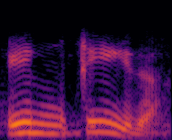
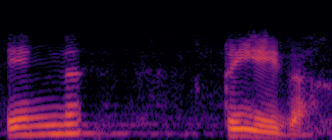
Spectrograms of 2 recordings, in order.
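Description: First: انقيد as higher-pitched "inqiida"; pure kasra. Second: انقيد split slowly as "in... qiida"; kasra, drawn out. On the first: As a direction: say انقيد with "i" first and a long "ee". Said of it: "الاصل اخلاص الكسر". (انقيد بإخلاص الكسر) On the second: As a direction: say انقيد very slowly, pausing after "in". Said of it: "اذا نكسر همزه الوصل". (انقيد ببطء وبكسر الهمزة) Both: Shown as a demonstration.

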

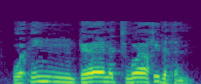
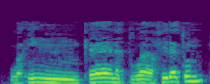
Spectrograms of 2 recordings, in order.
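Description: First: Said in the usual way. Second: واحدة ending in "-tun", slowly; slow reading, u-ending on واحدة; nominative ending. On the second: Shown as a demonstration. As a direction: say واحدة as "wahidatun". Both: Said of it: "بالرفع، فتصير".

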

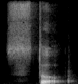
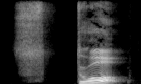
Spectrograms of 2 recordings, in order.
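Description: First: Whispered. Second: Sharp, loud cry of stop; loud exclamation. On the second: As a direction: snap out of it with a shout. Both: Acted. Stunned, repeating to himself.

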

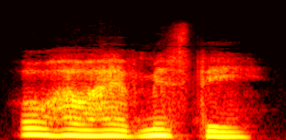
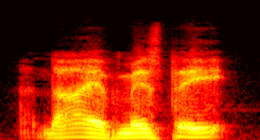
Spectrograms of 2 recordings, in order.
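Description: First: Higher-pitched, tender woman's voice; a touch of aching tenderness; loving woman. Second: Understated male lover's answer; tender reply in the narrator's own register; loving man. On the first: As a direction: greet a secret lover with longing. Lovers embracing alone, woman's line. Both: Acted.

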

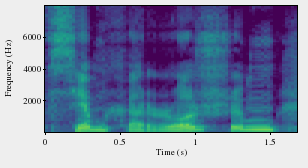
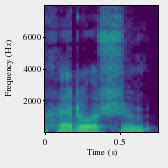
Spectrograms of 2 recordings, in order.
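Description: First: "хорошим" drawn out slowly, pitch swooping high; slow, loaded stress on "хорошим"; pointed special intonation. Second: Said in the usual way. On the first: A narrator's reading. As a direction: stretch "хорошим" with heavy, meaningful emphasis. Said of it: "он подчеркнул особой интонацией слово". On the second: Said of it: "слово".

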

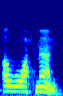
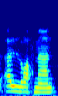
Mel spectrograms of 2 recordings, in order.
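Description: First: الرحمن with no L, doubled rolled R; L merged into the R in الرحمن; lam assimilated. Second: الرحمن with an audible L before the R; L kept separate from the R in الرحمن; lam wrongly sounded. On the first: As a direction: say الرحمن as ar-rahman. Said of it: "اللام الشمسية ندغمها". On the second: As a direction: say الرحمن as al-rahman. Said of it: "ولا تقول". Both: Shown as a demonstration.

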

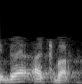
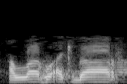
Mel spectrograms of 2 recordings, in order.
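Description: First: Said in the usual way. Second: الله أكبر said slowly with the ba of أكبر drawn out; slow down and stretch the باء in الله أكبر; lengthened ba. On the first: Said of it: "ألا يمد المصلي باء أكبر". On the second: Shown as a demonstration. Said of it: "ما يقولش أكبر". (الله أكبر ببطء مع مد الباء)

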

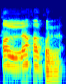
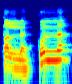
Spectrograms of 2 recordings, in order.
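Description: First: طلقكن with the qaf sounded before the kaf; izhar pronunciation. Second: Slow, higher طلقكن with the qaf merged into the kaf; idgham pronunciation. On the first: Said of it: "فيها وجهان". (طلقكن بإظهار القاف) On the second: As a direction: stretch out طلقكن with the qaf assimilated. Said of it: "هكذا". (طلقكن بالإدغام ببطء) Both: Shown as a demonstration.

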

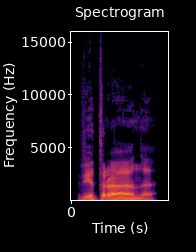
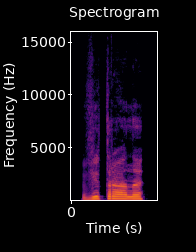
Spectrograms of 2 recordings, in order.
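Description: First: Father's booming, emotional bass; tearful bass. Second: High woman's shriek; mother's high-pitched cry. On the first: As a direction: boom the name, choked with tears. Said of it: "всхлипнув, пробасил Пётр Михаил Саулович". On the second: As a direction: squeal the name out high. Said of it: "взвизгнула Герда Эриковна с новой силой". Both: A narrator's reading.

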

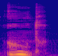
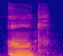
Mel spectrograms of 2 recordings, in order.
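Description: First: Sharp higher one-word order; a curt order to enter the door; commanding. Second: Brief clipped command; a short hard order, no warmth; detective ordering his traitor lieutenant inside; curt tone. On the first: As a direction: snap it out as a command. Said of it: "Et il commanda". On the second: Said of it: "d'un ton bref". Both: A narrator's reading.

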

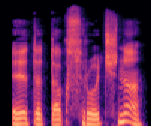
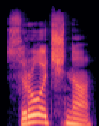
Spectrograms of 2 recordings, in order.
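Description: First: Slow, low, mildly surprised question; low-pitched, unhurried puzzlement. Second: Emphatic answer with falling tone; short, definite reply; firm confirmation. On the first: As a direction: ask with restrained surprise, taking your time. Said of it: "удивлённо спрашивает он". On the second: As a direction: confirm it decisively, with a nod. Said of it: "кивает Герхард". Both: A narrator's reading.

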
